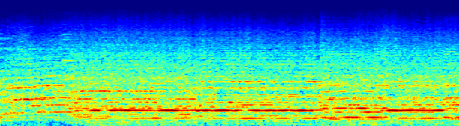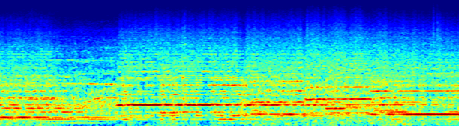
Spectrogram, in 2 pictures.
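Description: School band playing slow, sustained chords, each note held for a second or two before the harmony moves on.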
